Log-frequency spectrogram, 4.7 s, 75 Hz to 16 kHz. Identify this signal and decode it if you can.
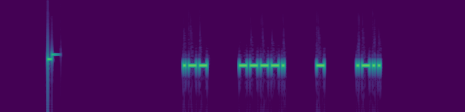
Morse code, heard as a keyed tone, about 42 wpm, spaced as for 20 wpm, 700 Hz. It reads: W9TL
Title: USA Call Signs - 4 Characters - 4x Character Spacing - 45wpm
